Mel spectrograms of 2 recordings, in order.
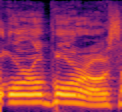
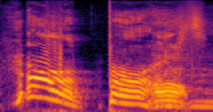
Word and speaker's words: Ouroboros: But that was the whole idea of Ouroboros. I'm sorry. Continue. – No, you said it wrong. Ouroboros.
